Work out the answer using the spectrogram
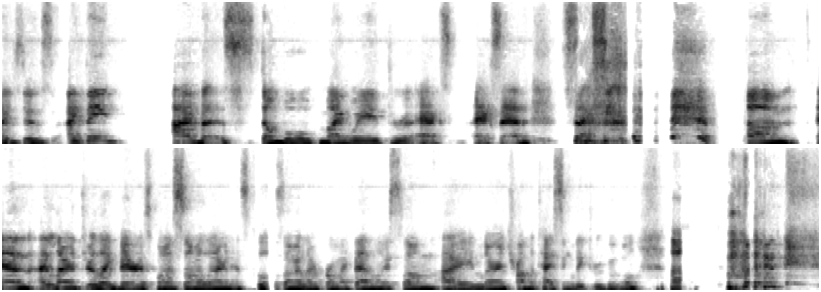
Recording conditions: video call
